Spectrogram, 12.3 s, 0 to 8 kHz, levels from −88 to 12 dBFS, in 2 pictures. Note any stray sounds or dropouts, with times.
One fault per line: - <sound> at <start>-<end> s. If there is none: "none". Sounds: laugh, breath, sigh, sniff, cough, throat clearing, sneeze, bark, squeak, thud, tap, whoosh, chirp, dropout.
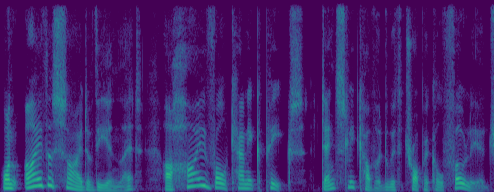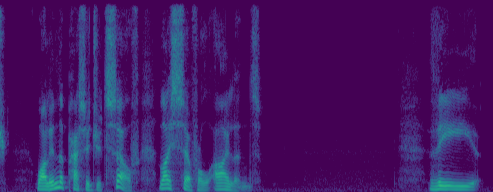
none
